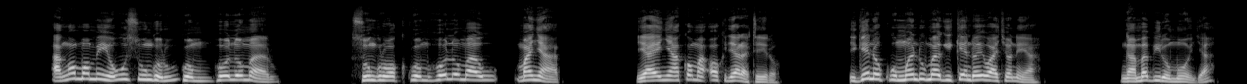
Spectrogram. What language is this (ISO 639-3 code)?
luo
